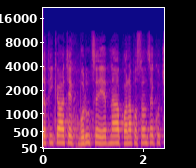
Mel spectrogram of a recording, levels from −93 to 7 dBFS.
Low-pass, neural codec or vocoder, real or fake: 10.8 kHz; codec, 24 kHz, 0.9 kbps, WavTokenizer, medium speech release version 2; fake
